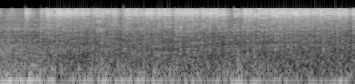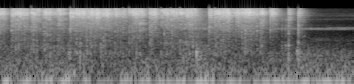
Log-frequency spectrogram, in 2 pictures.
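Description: Fountain fireworks burning: a steady hiss of spraying sparks with dense crackling pops running through it, dying away near the end as the fountain burns out.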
